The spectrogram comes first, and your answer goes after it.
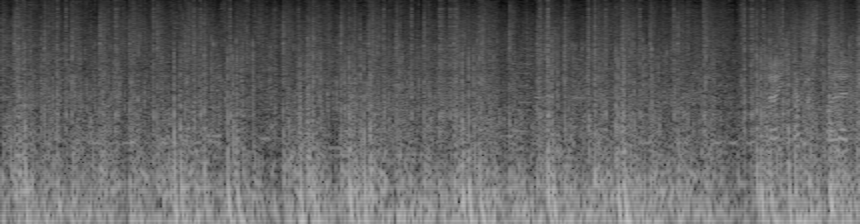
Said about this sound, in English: I love how all that stuff is exploding in my face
